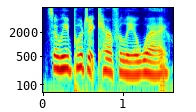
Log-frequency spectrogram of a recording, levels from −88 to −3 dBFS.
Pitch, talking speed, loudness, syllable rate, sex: 210 Hz, 220 wpm, -15 LUFS, 6.7 syllables/s, female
